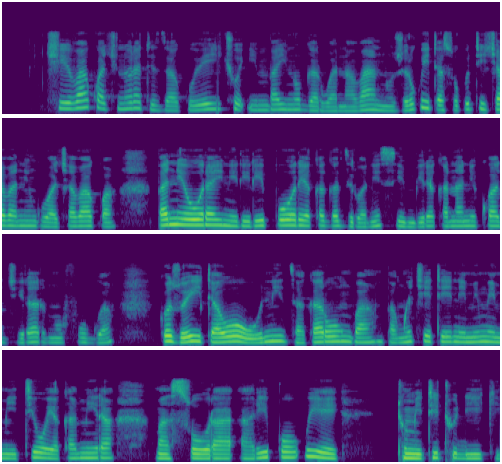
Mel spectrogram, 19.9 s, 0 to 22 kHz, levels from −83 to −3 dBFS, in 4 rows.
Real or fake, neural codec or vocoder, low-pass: real; none; 7.2 kHz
